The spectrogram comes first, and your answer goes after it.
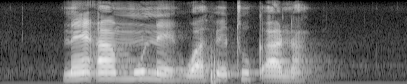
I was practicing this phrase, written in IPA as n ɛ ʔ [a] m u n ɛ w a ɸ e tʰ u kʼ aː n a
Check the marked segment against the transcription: correct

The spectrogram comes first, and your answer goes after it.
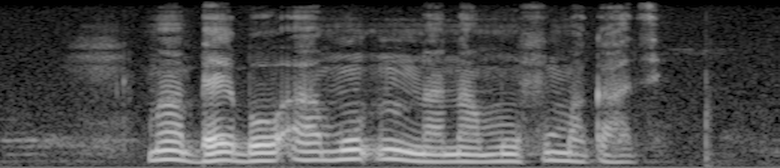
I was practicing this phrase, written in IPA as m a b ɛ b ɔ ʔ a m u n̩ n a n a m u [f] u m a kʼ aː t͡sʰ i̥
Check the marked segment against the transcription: correct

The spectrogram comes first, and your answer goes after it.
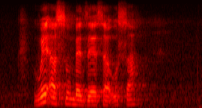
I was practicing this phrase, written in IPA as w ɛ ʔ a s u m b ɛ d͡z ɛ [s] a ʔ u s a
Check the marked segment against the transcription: correct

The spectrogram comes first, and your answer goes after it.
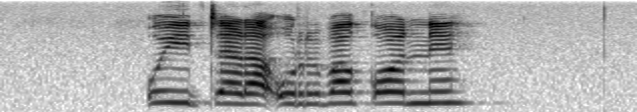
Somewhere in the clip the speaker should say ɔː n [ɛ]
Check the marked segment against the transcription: correct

